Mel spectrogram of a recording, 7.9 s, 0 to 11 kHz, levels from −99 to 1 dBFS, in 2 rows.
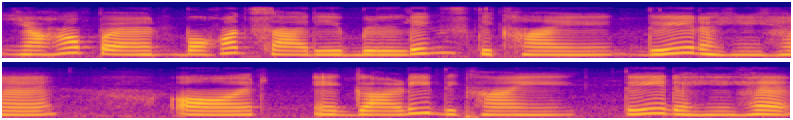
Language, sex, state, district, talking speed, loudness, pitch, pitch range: Hindi, male, Himachal Pradesh, Shimla, 120 wpm, -17 LUFS, 225 Hz, 220-245 Hz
